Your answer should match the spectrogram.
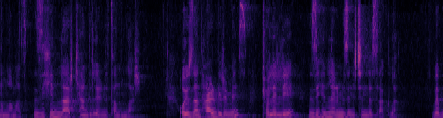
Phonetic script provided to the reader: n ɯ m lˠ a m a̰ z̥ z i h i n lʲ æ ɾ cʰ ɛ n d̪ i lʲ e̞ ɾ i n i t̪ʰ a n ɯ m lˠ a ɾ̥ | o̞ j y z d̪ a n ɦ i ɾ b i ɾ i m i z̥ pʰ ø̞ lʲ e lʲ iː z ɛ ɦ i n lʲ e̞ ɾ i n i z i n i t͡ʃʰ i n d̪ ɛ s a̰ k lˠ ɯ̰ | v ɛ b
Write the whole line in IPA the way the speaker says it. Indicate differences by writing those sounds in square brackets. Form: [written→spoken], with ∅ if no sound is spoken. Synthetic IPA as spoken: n ɯ m lˠ a m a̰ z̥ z i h i n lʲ æ ɾ cʰ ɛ n d̪ i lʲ e̞ ɾ i n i t̪ʰ a n ɯ m lˠ a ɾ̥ | o̞ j y z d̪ [a→æ] n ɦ [i→æ] ɾ b i ɾ i m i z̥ [pʰ→cʰ] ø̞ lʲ e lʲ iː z [ɛ→i] ɦ i n lʲ e̞ ɾ i [n→m] i z i n i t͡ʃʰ i n d̪ ɛ s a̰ k lˠ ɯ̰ | v ɛ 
